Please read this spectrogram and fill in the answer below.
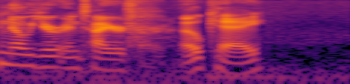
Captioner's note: scoffs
